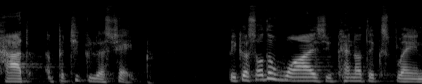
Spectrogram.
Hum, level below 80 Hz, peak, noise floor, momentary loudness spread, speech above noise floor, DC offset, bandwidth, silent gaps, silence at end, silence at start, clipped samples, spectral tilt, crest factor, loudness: none; -78 dBFS; -14 dBFS; -69 dBFS; 14 LU; 35 dB; under 0.1%; 16.5 kHz; none; 0 s; 0 s; under 0.1%; -4 dB/octave; 22 dB; -35 LUFS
